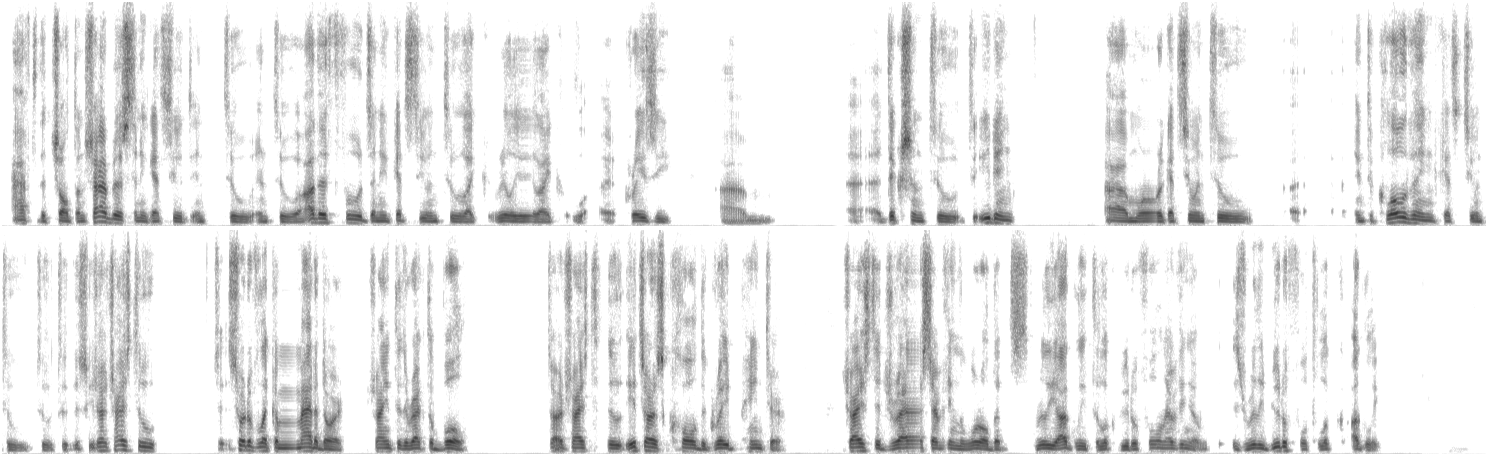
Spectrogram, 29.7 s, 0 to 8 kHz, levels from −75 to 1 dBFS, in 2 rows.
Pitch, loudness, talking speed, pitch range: 105 Hz, -26 LUFS, 180 wpm, 95-120 Hz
